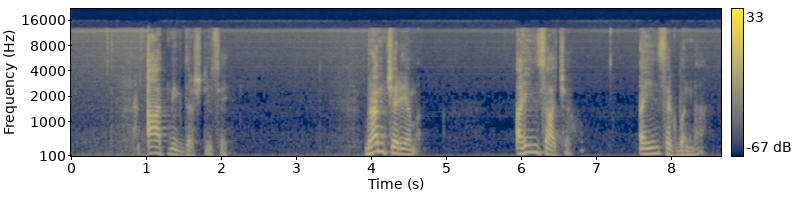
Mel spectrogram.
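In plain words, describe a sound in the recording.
An elderly man chants in a sustained, melodic voice through a microphone, in short phrases with pauses between.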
